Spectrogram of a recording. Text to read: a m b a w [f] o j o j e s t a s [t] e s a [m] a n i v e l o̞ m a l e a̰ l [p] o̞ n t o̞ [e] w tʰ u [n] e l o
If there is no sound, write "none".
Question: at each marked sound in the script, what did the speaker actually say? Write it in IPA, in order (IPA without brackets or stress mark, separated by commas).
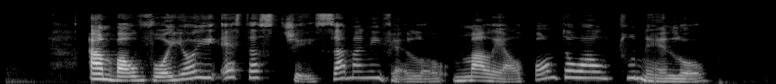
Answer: v, t͡ʃ, m, p, a, n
